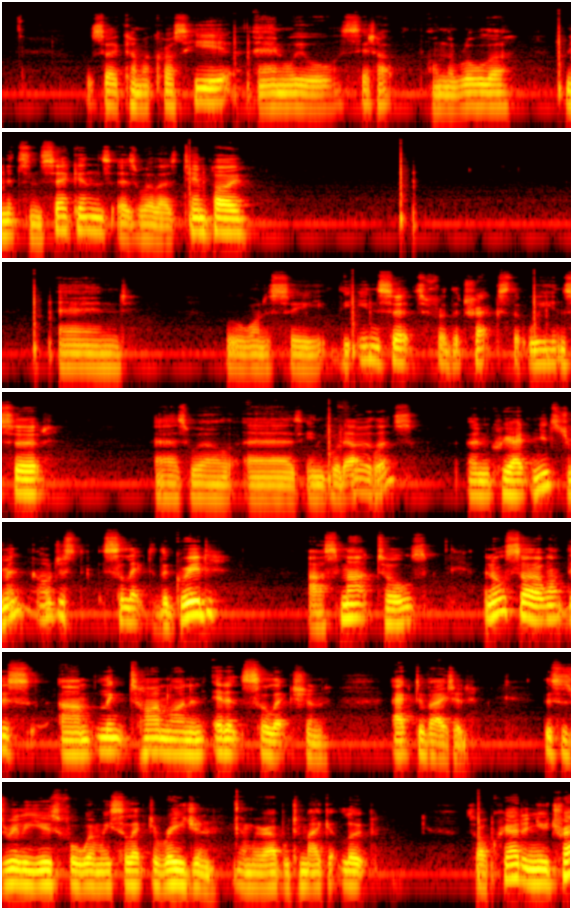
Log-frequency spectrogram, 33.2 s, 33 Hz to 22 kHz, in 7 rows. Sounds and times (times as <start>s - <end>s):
Speech: 0.8s - 6.8s, 10.0s - 10.5s, 11.4s - 14.6s, 15.5s - 20.8s, 21.5s - 26.4s, 27.0s - 27.6s, 28.2s - 31.6s, 32.4s - 33.1s.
